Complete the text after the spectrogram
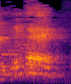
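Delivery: very high, comic cry; hammed-up high-pitched call; calling for mom. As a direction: mock-desperate shriek for mother. Acted call to mother.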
